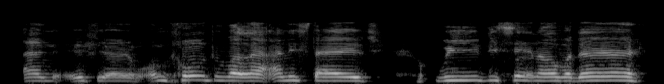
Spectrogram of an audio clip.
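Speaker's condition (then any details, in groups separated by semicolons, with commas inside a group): Cerebral palsy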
